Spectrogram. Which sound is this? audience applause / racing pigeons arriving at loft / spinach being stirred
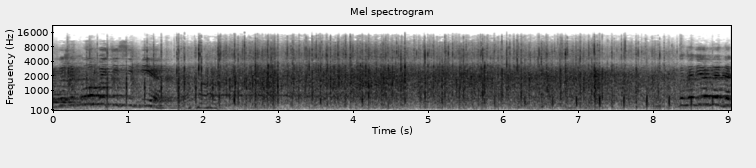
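audience applause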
